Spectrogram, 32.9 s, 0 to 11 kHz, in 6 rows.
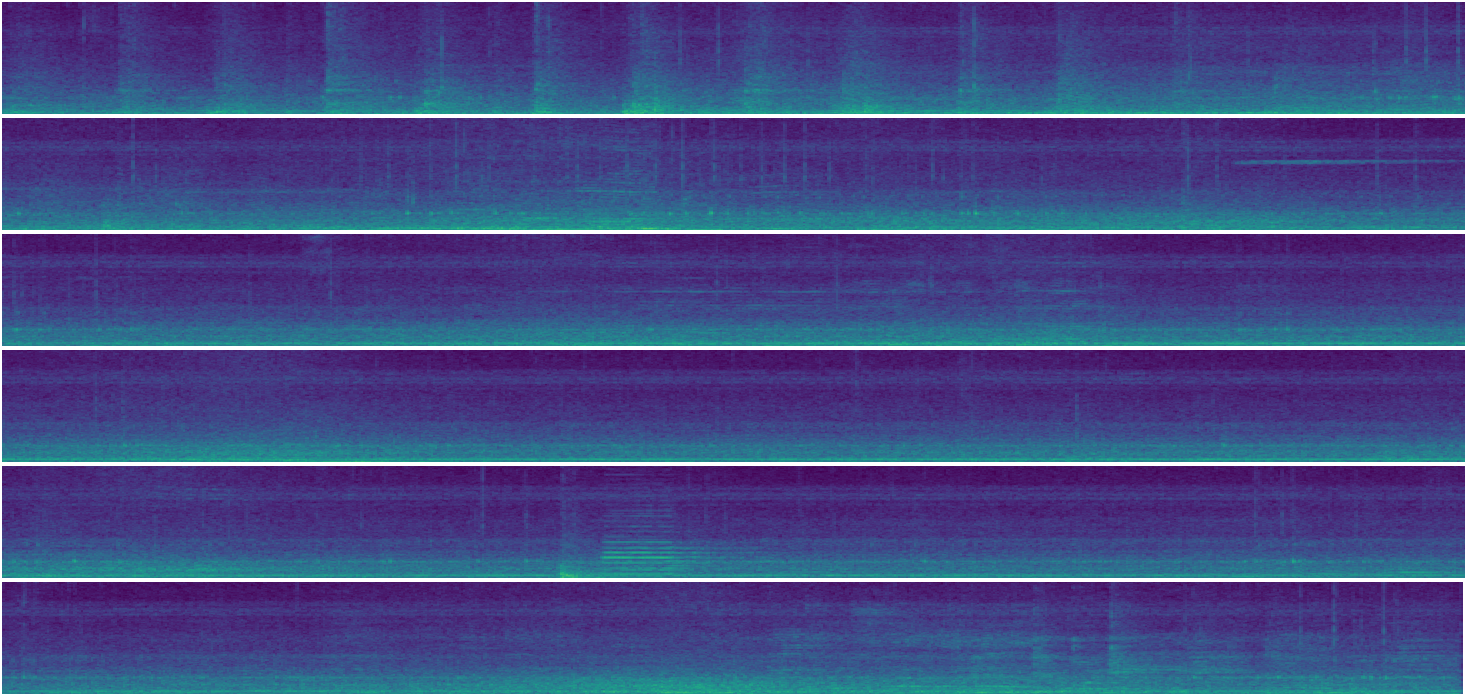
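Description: Street traffic heard from a moving electric scooter under an elevated subway line. There is a rapid clatter in the first few seconds, a steady low hum through the second half, and a brief horn beep about 24 seconds in.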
